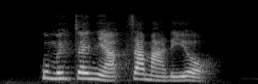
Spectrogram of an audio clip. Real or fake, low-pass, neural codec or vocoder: fake; 10.8 kHz; codec, 16 kHz in and 24 kHz out, 0.4 kbps, LongCat-Audio-Codec, fine tuned four codebook decoder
